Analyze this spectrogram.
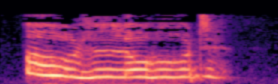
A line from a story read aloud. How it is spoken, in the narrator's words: Amelia wailed again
